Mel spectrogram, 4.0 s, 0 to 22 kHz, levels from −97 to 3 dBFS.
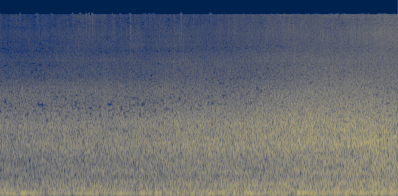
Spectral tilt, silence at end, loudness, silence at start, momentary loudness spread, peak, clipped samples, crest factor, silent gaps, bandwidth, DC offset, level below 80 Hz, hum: -4.5 dB/octave; 0 s; -27 LUFS; 0 s; 10 LU; -12 dBFS; under 0.1%; 16 dB; none; 17 kHz; under 0.1%; -38 dBFS; none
